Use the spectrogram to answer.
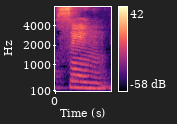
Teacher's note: A língua tem que ficar na posição para baixo e a gente vai fazer o som nasal. Porque este som é nasal.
